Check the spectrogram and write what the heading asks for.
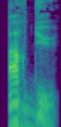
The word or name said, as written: ardu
